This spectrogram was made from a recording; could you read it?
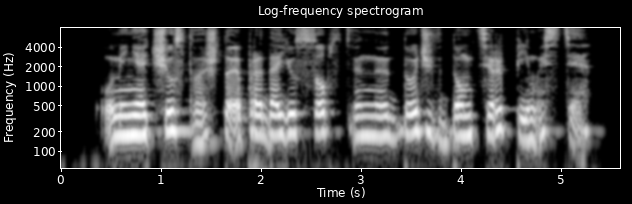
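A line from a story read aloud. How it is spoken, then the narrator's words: Trembling, strained voice. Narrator (Russian): дрожащим голосом выдавил отец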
